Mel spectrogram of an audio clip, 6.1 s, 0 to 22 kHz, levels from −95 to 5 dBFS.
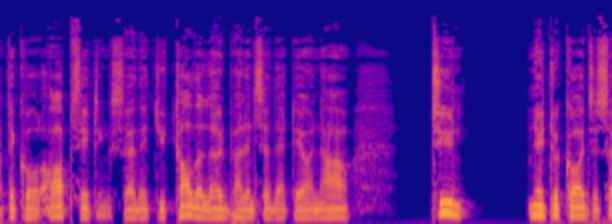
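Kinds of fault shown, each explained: No technical faults heard.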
